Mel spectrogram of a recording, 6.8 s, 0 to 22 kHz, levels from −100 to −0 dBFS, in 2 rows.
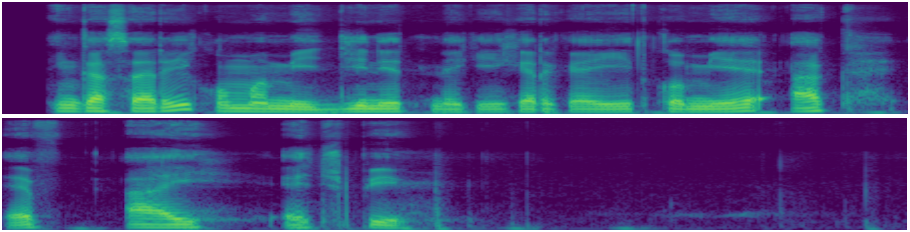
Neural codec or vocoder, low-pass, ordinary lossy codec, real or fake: none; 19.8 kHz; none; real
